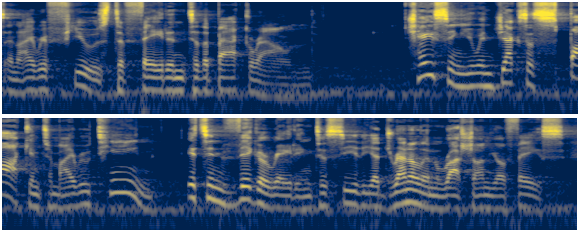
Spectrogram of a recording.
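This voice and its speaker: A woman voicing a menacing, proud, cranky old granny in a theatrical, deliberate ASMR roleplay monologue. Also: rumbling low, in a large hall, slight background noise, exaggerated voice. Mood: playful menace. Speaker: roleplay voice actor.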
